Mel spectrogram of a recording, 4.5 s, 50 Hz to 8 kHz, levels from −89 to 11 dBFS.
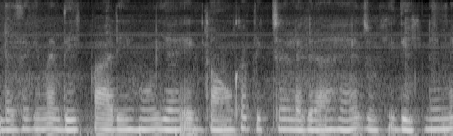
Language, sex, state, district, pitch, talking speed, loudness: Hindi, female, Bihar, Katihar, 205 Hz, 250 wpm, -13 LUFS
